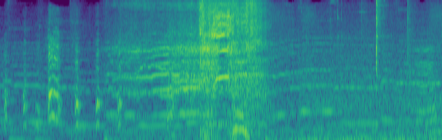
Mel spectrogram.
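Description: Bird calls: short pitched calls in the first second, then a loud, harsh call that rises from about a second in and peaks around two seconds before dying away.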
